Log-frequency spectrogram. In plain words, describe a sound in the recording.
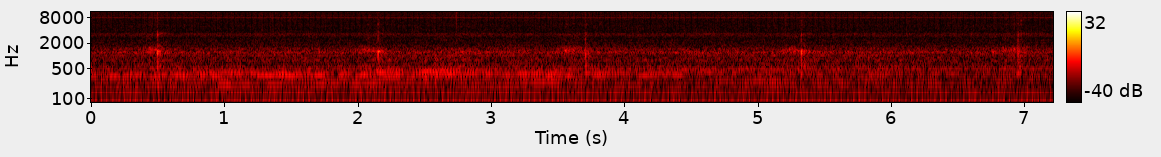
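A man puffs on a pipe with soft, regular smacking sounds.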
